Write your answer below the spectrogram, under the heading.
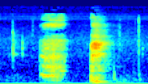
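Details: At night, a fox gives two harsh, breathy barks about half a second apart, the second sharper and louder, over a quiet background; owl hooting is also noted.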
